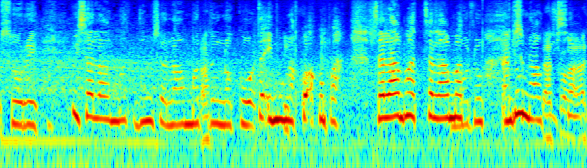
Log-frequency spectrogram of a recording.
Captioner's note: woman speaking in foreign language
